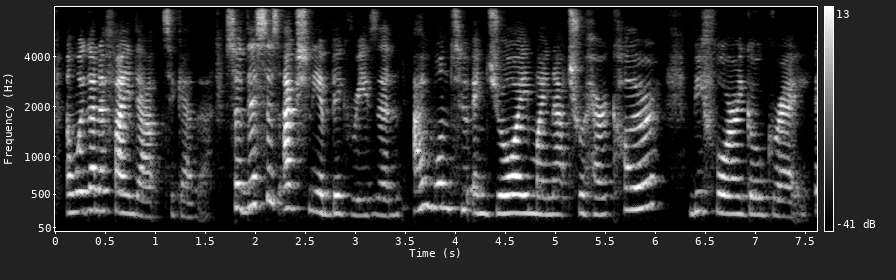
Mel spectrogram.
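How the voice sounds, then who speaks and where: A young woman talks straight to her camera at home, chatty and earnest as she lays out her reasons. Her voice sits a little high, but hay fever has left it croaky. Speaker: beauty vlogger. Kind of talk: casual talking-to-camera vlog.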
